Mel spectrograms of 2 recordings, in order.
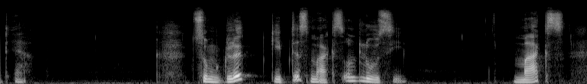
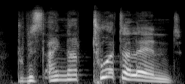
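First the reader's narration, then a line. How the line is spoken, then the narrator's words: Calling out. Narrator (German): ruft Max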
